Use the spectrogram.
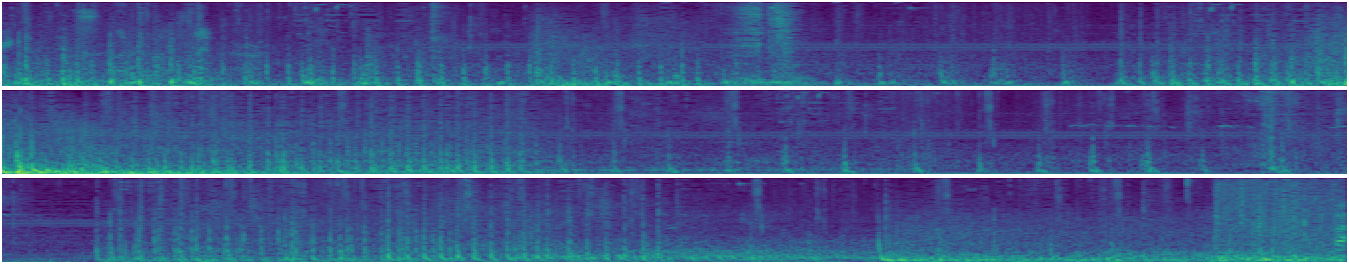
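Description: Gunfire in a Call of Duty match, bursts of shots and game effects running continuously and fairly loud throughout, mixed with other in-game sounds and occasional talk.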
